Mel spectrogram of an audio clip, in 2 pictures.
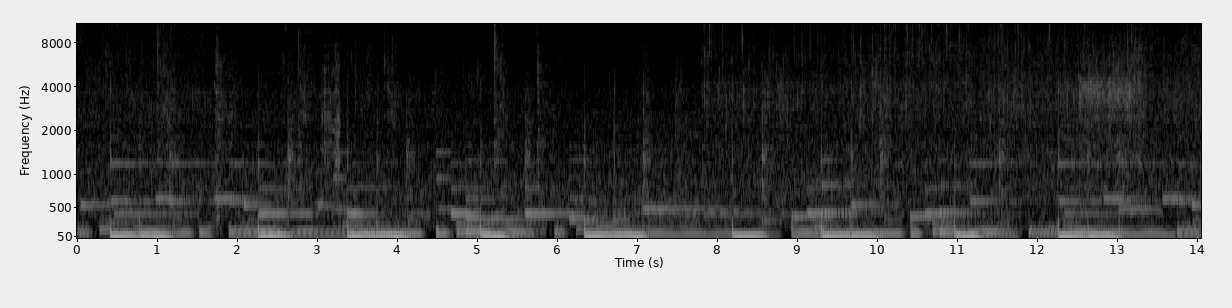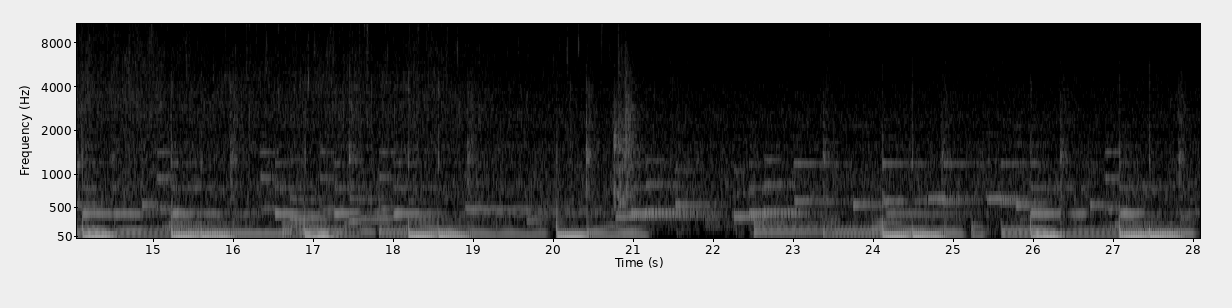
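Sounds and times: spatula turning food: 0.0 - 6.2, 12.3 - 14.8
prawns sizzling in a wok: 0.0 - 28.0.

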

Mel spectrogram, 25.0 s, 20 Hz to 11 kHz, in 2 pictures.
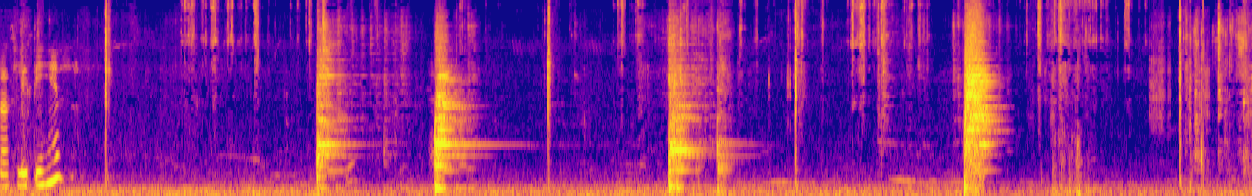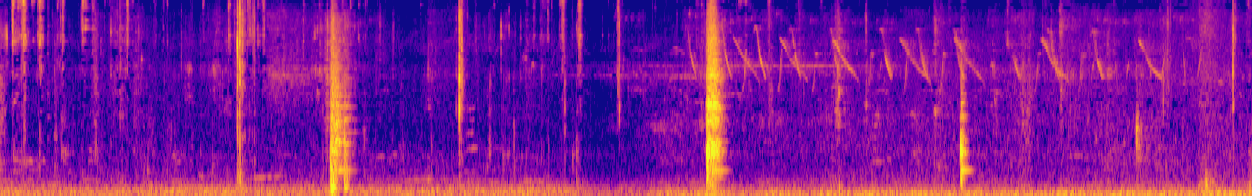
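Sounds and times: bangles jangling: 1.0 - 16.5, 17.1 - 20.7
vegetables clanging into steel bowl: 1.8 - 16.5, 19.5 - 20.2.

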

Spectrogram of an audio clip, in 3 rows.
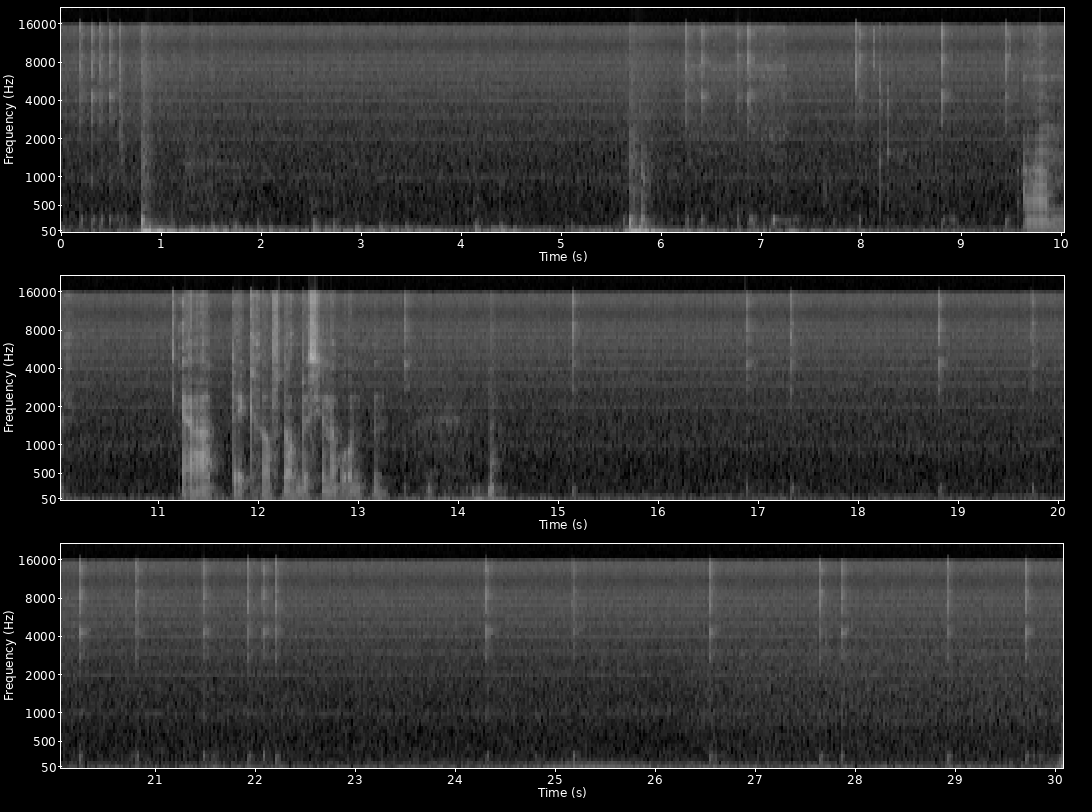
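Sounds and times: low hum: 0.0 - 30.0
computer mouse clicks: 0.2 - 0.7, 6.2 - 7.0, 18.8 - 19.0, 19.7 - 22.3, 27.6 - 28.0.

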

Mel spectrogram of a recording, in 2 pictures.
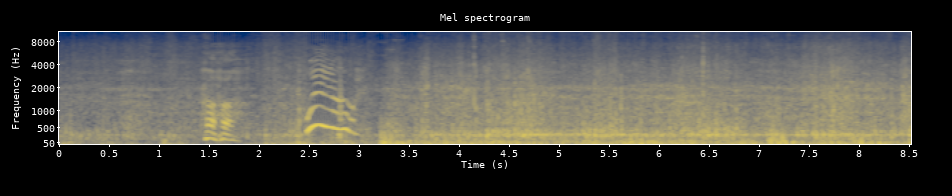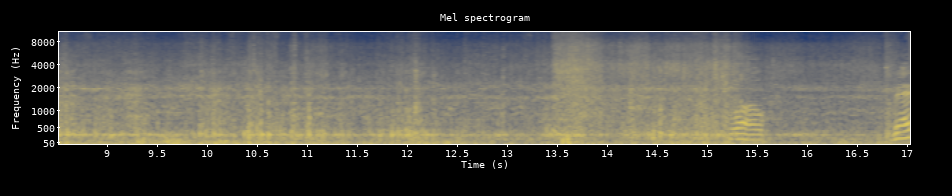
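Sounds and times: bike tyres rolling on dirt: 0.0 - 17.0
wind buffeting microphone: 0.0 - 17.0.

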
